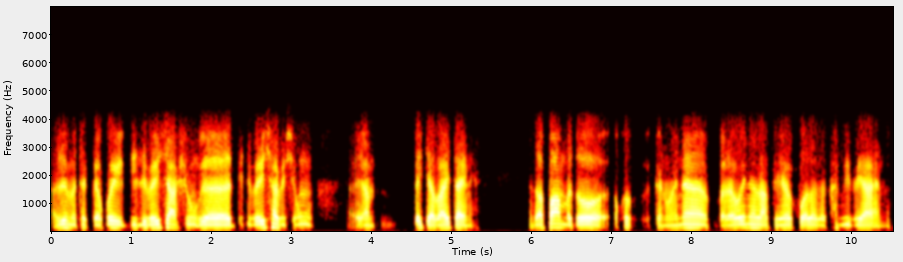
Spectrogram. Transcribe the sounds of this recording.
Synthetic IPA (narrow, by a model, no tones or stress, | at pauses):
ɐ̰lujmɐtʰɐk̚tɐːkʰojdiliβɐisasuŋdilibɐɾisabisiuŋ | ja̰m | lɐjd͡ʒaβaajtajne | ɐdɔɐpambɐdɔɐ̰kʰoj | kɐnuajnɐbɐɾawojnɐlak̚pʰijakʰoɐlaɡɐkʰɐnbibɐjaani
